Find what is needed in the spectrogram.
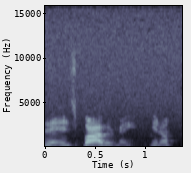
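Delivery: ordinary delivery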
